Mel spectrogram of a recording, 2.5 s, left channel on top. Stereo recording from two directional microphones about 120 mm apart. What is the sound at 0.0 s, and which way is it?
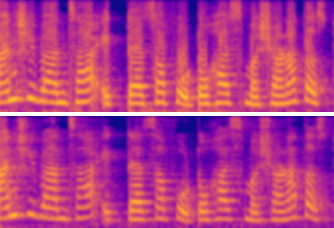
A woman's voice, 50° left (ahead or behind).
